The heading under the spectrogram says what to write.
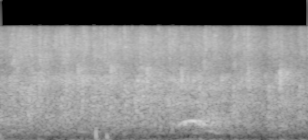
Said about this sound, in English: Round of applause for our willing volunteer.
